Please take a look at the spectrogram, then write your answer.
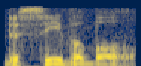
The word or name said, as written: deceivable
